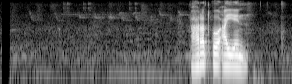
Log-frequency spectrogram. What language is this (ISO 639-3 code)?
nep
